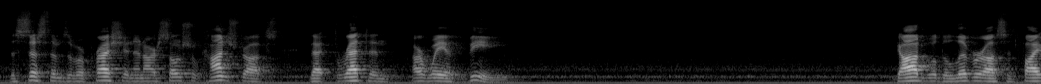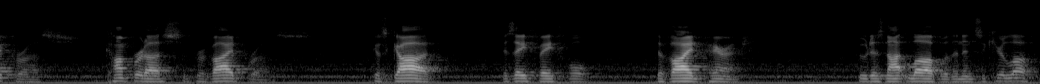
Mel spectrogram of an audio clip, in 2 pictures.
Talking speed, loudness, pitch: 125 wpm, -31 LUFS, 135 Hz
